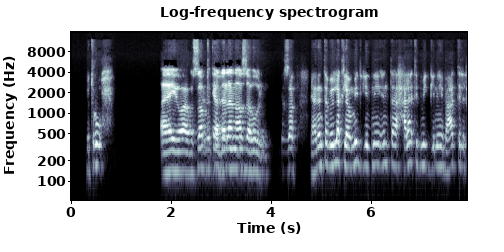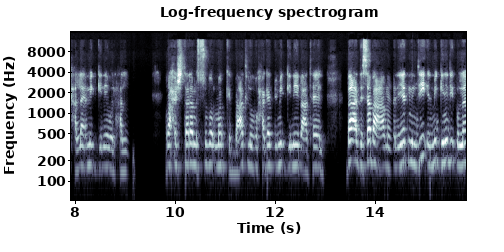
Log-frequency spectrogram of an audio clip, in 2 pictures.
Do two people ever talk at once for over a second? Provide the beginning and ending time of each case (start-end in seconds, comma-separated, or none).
2.6-3.9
